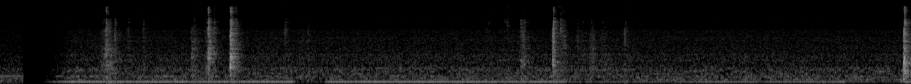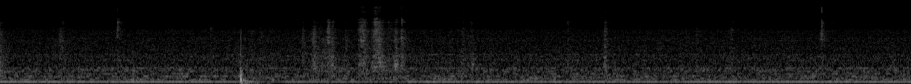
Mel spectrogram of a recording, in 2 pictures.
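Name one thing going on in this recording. Metal clanks as a sheet of metal is fitted and clamped in place.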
